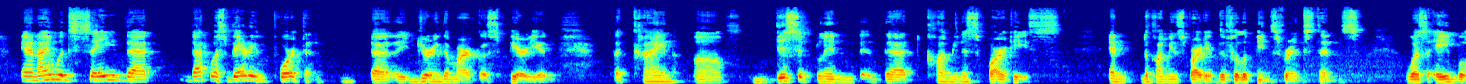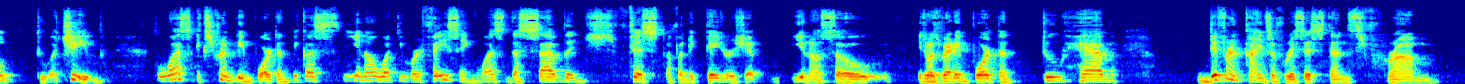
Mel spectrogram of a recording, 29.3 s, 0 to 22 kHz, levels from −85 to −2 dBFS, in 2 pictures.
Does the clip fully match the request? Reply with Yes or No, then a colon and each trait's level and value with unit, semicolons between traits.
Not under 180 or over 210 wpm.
No: slow, 135 wpm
